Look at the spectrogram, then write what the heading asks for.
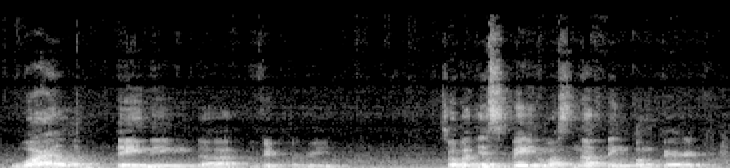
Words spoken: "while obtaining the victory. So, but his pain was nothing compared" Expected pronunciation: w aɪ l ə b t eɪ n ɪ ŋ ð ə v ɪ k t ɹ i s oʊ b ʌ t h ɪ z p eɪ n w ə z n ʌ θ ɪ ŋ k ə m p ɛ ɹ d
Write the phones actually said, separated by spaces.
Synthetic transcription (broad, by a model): w aɪ l ə b t eɪ n ɪ ŋ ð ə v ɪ k t ɹ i s oʊ b ʌ t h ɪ s p eɪ n w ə s n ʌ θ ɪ ŋ k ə m p ɛ ɹ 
